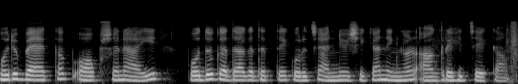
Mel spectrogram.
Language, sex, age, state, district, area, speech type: Malayalam, female, 45-60, Kerala, Kozhikode, urban, read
